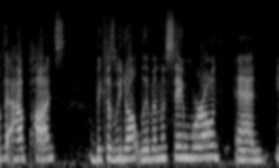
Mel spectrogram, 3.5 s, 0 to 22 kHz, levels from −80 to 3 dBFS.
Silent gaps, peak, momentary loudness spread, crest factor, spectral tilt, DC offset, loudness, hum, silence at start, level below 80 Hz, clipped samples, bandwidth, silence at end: none; -14 dBFS; 7 LU; 12 dB; -4.5 dB/octave; under 0.1%; -26 LUFS; none; 0 s; -66 dBFS; under 0.1%; 15.5 kHz; 0 s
